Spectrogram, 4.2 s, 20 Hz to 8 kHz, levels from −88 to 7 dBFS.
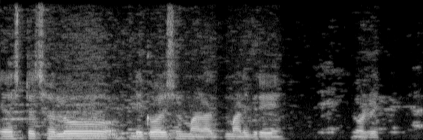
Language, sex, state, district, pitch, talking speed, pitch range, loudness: Kannada, male, Karnataka, Belgaum, 125 Hz, 70 wpm, 115-130 Hz, -16 LUFS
